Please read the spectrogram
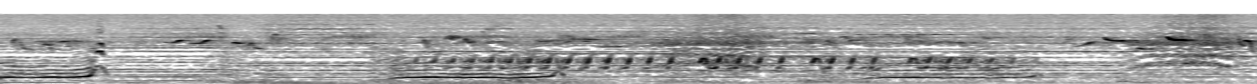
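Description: Spotted hyena whooping: three long, even calls about four seconds apart, each holding its pitch and then sliding upward at the end. This is the hyena's long-distance contact call.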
